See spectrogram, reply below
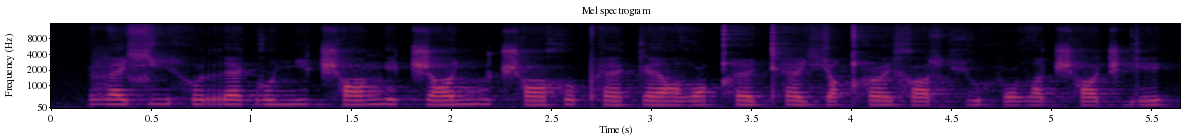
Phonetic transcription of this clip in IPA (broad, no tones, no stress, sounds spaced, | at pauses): v æ ɕ i h o r æ ɡ o ɲ i t͡ʃʰ ɒ ŋ e t͡ʃ ɒ ɲ u t͡ʃʰ ɒ x o pʰ æ k æ ðˤ u qʰ i kʰ æ ç ɒ qʰ u ɪ̯ x ɒ ɬ ç u h u ðˤ e t͡ʃʰ ɒ t͡ʃ ɡ e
